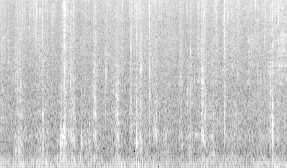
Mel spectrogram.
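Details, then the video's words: Sheep eating food, heard as a steady patter of crisp crunching clicks scattered throughout, with a low rumbling background underneath. "Sheep Eating Food ASMR"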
